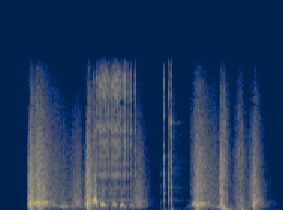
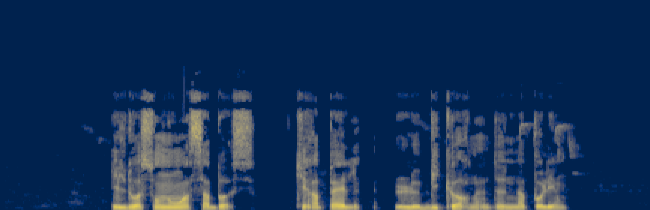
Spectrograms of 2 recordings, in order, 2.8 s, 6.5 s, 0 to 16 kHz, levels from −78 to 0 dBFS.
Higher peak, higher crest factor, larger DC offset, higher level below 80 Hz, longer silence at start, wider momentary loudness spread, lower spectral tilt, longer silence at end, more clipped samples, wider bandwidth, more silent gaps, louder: second, -4 dBFS vs 0 dBFS; first, 24 dB vs 18 dB; neither; first, -46 dBFS vs -56 dBFS; second, 0.25 s vs 1.1 s; about the same, 11 LU vs 11 LU; second, -2.5 dB/octave vs -4.5 dB/octave; second, 0.2 s vs 0.85 s; neither; first, 12 kHz vs 9.6 kHz; neither; second, -26 LUFS vs -17 LUFS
